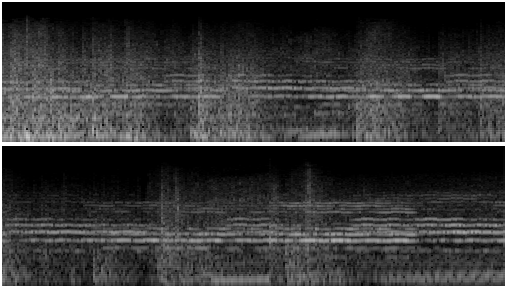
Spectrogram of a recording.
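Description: A car crashes into a wall with loud bangs and crunching.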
